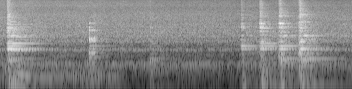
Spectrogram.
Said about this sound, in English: Stir it all around.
